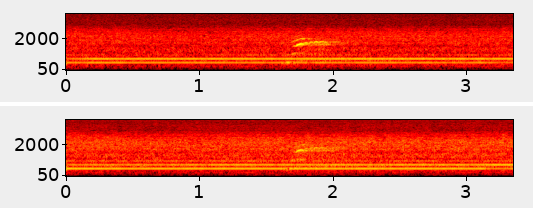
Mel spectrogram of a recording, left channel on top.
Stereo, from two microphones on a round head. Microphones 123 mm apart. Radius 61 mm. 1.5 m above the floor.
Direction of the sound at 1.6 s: 60° left (ahead or behind).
